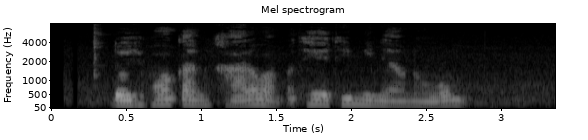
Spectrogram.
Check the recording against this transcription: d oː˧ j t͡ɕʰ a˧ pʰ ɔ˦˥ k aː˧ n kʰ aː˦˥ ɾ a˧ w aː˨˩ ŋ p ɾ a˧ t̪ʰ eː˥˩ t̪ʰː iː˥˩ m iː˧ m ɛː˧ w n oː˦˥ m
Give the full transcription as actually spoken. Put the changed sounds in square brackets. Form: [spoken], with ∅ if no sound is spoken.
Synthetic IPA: d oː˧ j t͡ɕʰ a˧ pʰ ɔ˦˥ k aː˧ n kʰ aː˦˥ ɾ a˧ w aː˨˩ ŋ p ɾ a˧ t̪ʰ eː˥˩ t̪ʰː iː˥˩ m iː˧ [n] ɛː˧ w n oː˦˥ m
